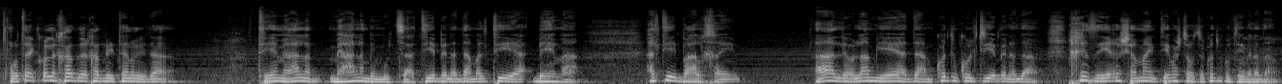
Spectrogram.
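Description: A man, a rabbi, giving an animated sermon and acting out the voices of people in his stories. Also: medium pitch, vocal fry, a little hiss or hum.

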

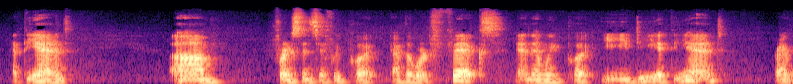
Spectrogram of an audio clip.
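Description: A man's voice: medium pitch, fairly bright tone. A young man teaching psychology terms in a casual recorded lecture, checking in often and making light jokes. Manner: casual, checks in with "right?" and "okay?"; light joking asides.

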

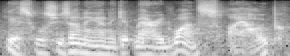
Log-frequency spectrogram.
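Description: An actor playing a brisk, businesslike hospital boss and father in a TV soap. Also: mid-range voice, pushed and bright, slight background noise, close to an everyday voice. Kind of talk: TV soap acting.

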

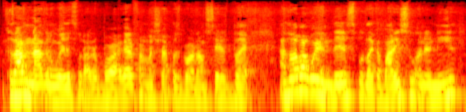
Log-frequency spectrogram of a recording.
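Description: A woman's voice: on the low side, fairly even intonation, fast. A young woman chatting casually to camera in a home vlog, rambling with lots of "like" and "um.". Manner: chatty, rambling, many "like" and "um" fillers. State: out of breath, rushed. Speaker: vlogger.

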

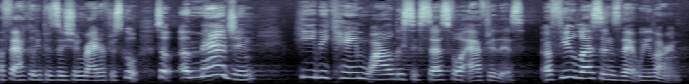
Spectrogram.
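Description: A woman in her forties giving an earnest keynote lecture from a podium microphone on an auditorium stage, speaking directly to new graduate students. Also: medium pitch. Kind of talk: motivational lecture. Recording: long reverb of a large hall.

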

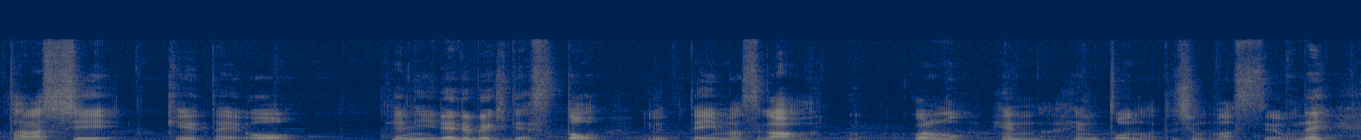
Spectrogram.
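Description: Low-voiced man teaching English test answers. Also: fairly bright tone. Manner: slow careful English readouts, frequent fillers. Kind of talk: explaining test questions.

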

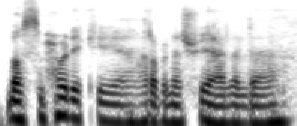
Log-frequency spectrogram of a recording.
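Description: Speaking fast and informally to the camera, an Algerian-accented trainer in his thirties addresses his students, hopping between languages and repeating points for emphasis. His voice sits on the low side with little pitch movement, and the sound is dry and close with no echo.

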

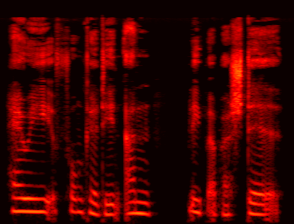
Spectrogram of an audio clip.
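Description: A woman reading a fan fiction story aloud in steady narration, giving the characters their own voices. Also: medium pitch, unhurried.

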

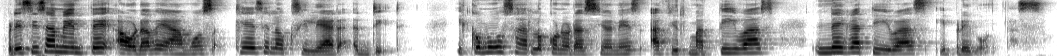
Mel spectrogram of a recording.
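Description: A woman teaching English grammar, slowly reading bilingual example sentences with careful pronunciation. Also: on the high side. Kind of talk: slow bilingual grammar lesson.

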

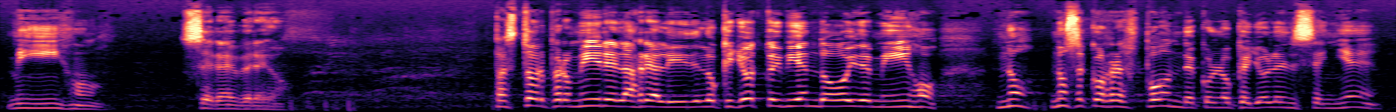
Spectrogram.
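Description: A man in his thirties with a Dominican Spanish accent, preaching a fervent sermon from a church stage into a handheld mic, moving between loud declarations and slow, hushed lines. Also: high voice. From Dominican Republic. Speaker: pastor. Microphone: handheld microphone at a pulpit.

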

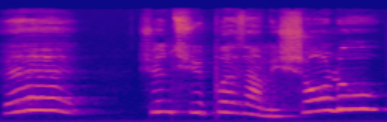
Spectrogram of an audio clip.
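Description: A woman's voice: high voice, a little slow, voice pushed up. A woman voicing a young male wolf who is afraid of everything, in a storybook reading. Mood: gentle. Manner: anxious, plaintive.

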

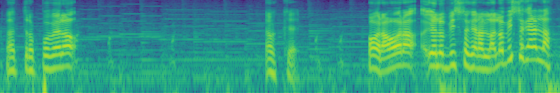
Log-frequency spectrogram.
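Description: A young man commentating his own gameplay live, excitable, repeating words in quick bursts and swearing when things go wrong. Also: sits high. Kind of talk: live let's-play commentary. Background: game music.

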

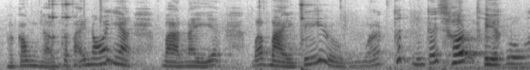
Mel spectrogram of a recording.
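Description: Brief: gossipy older relative, blunt and familiar. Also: female voice, fairly high pitch, expressive, a little fast, a bit bright, slight background noise. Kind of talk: sitcom acting.

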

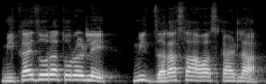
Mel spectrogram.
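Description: A man voicing a quick-tempered young village bride, retorting in a slightly raised voice. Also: high voice, darkish tone, lightly acted. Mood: snappy.

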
